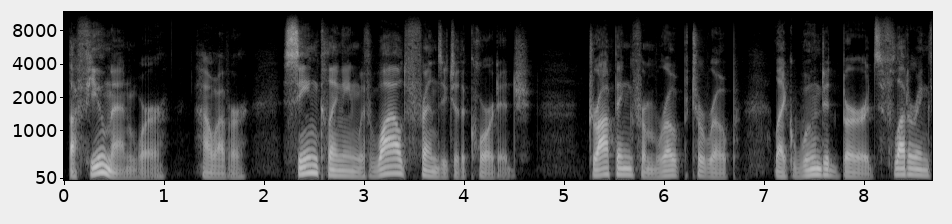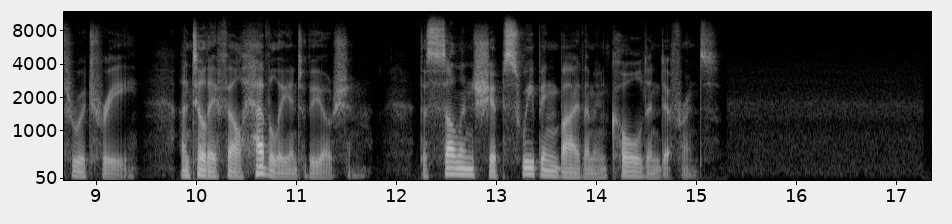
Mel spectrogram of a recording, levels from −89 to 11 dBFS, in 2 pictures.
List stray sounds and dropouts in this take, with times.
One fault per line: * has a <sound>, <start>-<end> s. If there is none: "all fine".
all fine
